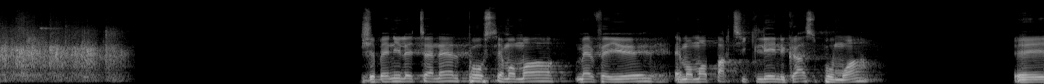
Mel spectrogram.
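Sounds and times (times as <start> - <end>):
church congregation clapping: 0.0 - 1.4
speech: 3.6 - 8.8, 10.1 - 10.4.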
